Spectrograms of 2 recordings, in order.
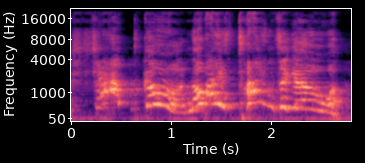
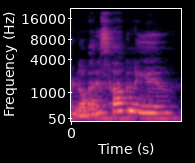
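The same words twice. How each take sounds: First: Loud, high, drawn-out yell; triggered mock shout. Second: Softer offhand mimicry of a castmate; imitating castmate's remark. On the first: Vlogger retorts to castmate's trigger phrase, high exaggerated shout. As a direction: shriek it back in exasperation, half laughing. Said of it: "it's like a trigger for me". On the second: Vlogger mimics castmate butting in out of nowhere, softly tossed off. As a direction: toss it out quietly, quoting her. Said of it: "She did that quite a few times".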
